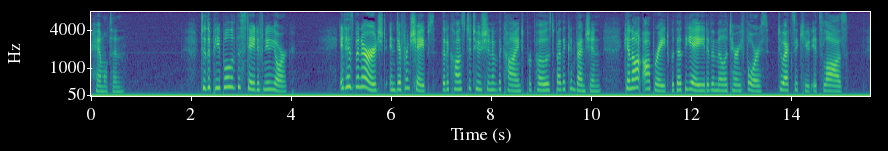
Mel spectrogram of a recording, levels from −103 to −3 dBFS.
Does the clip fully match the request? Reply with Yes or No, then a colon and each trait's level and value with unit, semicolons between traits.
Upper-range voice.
Yes: high, 230 Hz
